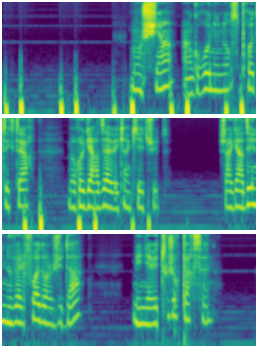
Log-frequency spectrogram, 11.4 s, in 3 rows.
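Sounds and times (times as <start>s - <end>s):
pounding heartbeat: 0.0s - 6.1s
speech: 2.0s - 6.4s, 7.1s - 8.9s, 9.6s - 10.8s.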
